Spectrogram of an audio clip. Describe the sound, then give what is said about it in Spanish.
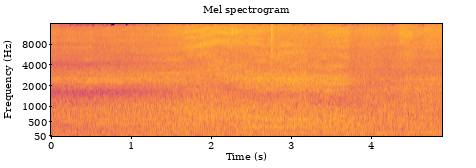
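A car passes by with a steady, fairly loud engine and road rumble that holds throughout, swelling slightly in the middle, with no voices. “Espérenme que vea un auto.”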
